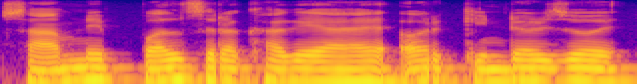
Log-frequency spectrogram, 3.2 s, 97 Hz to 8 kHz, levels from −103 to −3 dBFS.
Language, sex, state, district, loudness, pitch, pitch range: Hindi, male, Jharkhand, Garhwa, -13 LUFS, 110 Hz, 110-115 Hz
